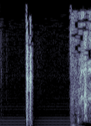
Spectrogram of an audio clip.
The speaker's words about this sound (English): And then the angry slam of the phone.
